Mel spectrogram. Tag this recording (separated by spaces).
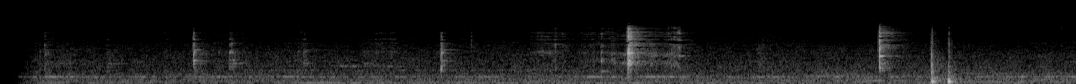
Audio Sonido platos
